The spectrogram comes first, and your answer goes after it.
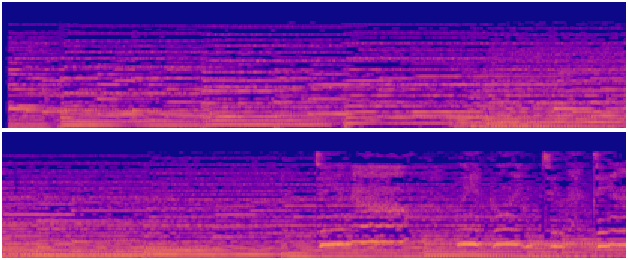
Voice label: HOMENAGEM AO IRMÃO M, Telemensagens; Homenagens; masc

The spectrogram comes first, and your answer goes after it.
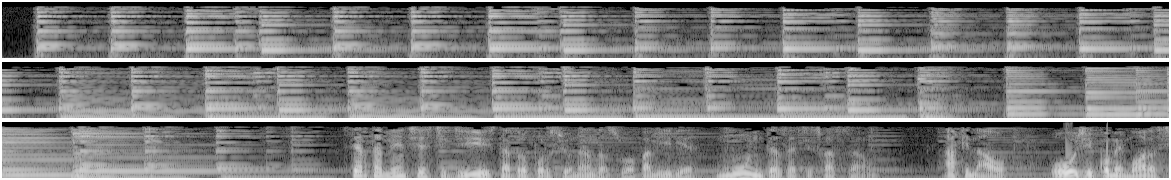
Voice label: Aniversário Cliente Masculino; Empresarial; Telemensagens 2017

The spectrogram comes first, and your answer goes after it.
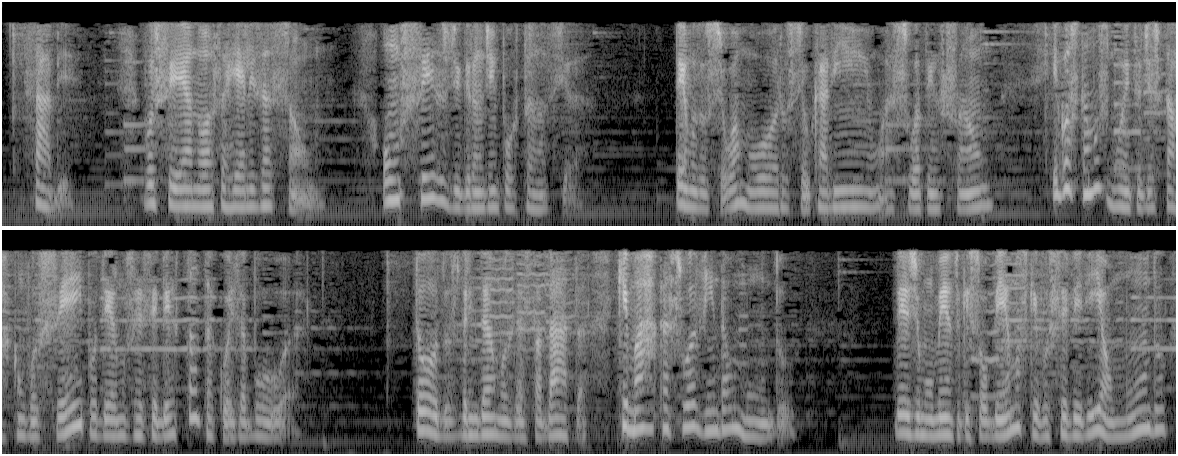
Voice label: Aniversário Neto Feminino; Aniversários; Aniv Familiar

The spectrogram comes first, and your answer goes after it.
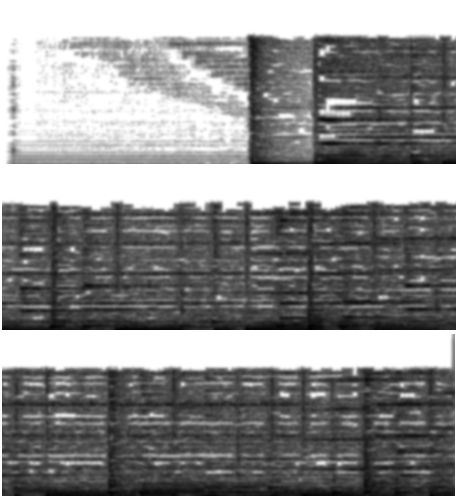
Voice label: Aniversário Irmão Evangelico Feminino; Aniversários

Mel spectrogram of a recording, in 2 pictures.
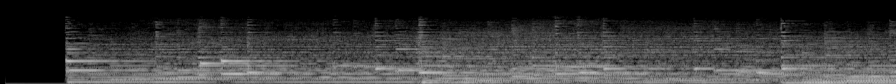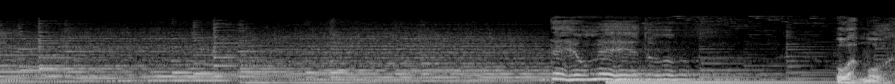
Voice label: ROM VOCE MARCOU DEMAIS MASC

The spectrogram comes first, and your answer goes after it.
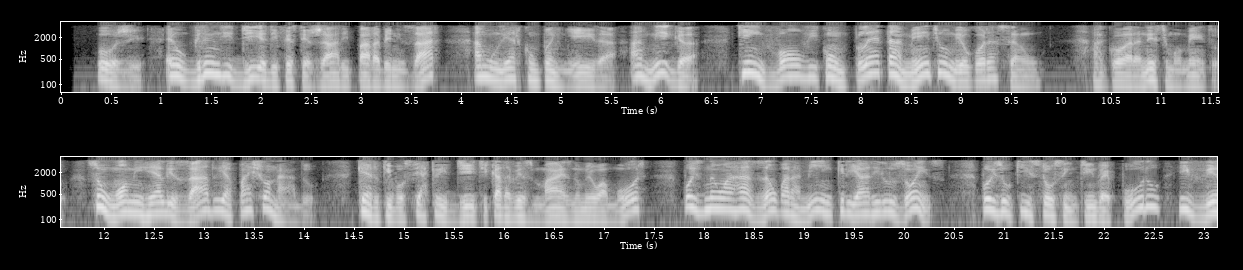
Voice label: ANIV Romântico (M); Telemensagens 2017; Aniversarios

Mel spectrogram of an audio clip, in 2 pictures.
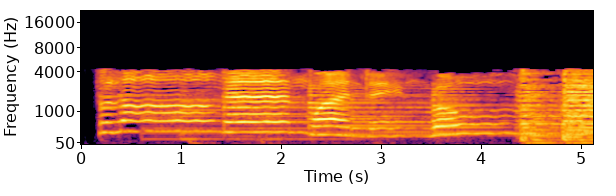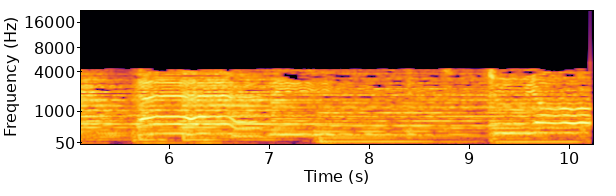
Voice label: Madrinha de Casamento, Femin; Telemensagens; Telemensagens 2017

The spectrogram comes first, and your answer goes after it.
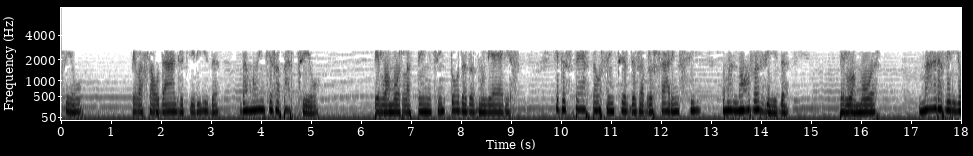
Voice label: Dia das Mães Obrigado Senhor Feminino; Telemensagens 2017

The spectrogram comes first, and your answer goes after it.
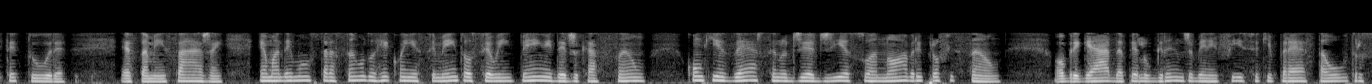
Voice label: HOMEN ENGENHEIRA, Só Voz, fem; Telemensagens; HOMENAGENS

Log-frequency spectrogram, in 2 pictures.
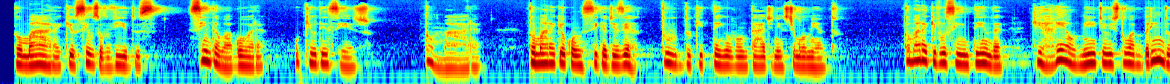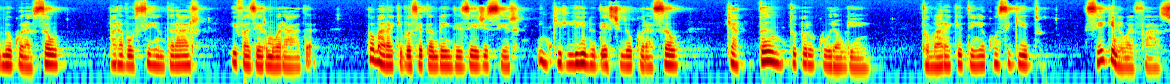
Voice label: Conquista Feminino, Telemensagens

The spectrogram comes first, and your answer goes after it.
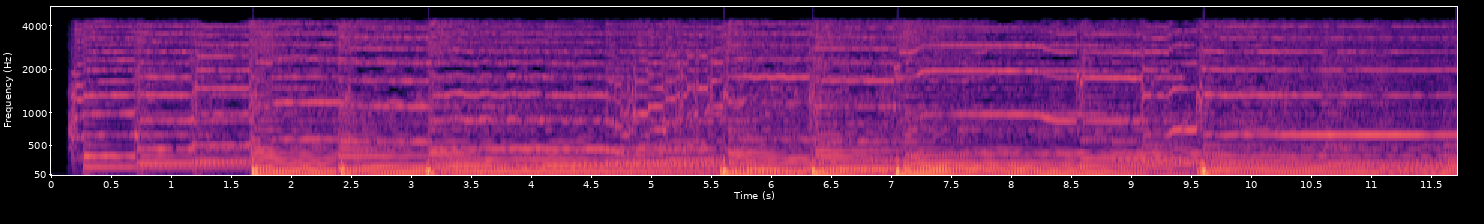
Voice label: Natal Romantico Masculino; Telemensagens; Natal e Ano novo

